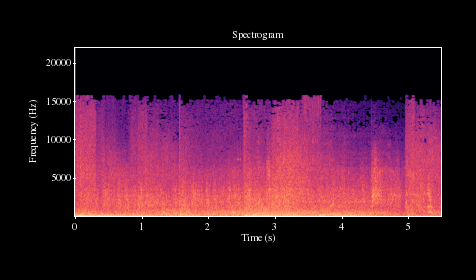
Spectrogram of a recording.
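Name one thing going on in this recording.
Magical spell effects crackle and boom loudly.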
